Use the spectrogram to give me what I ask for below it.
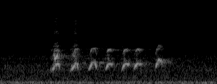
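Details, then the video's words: Blue jay in Kneehill County, Alberta, on 21 September 2023, gives about seven quick, rising yelping notes in just over a second, mimicking a coyote's yips (or perhaps a loon); otherwise quiet. "Blue Jay mimicking a coyote."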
